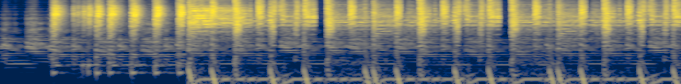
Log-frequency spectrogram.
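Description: An electronic big beat track with a brief sparse intro, then a heavy bassline and punchy drums crashing in after about two seconds, continuing loud and driving with no voices.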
